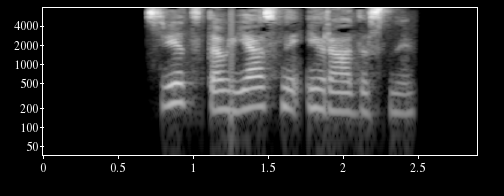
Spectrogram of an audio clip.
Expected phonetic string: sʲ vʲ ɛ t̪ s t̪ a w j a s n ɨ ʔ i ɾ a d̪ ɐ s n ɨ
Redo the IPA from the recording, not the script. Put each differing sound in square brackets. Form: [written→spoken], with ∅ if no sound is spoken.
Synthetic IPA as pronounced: sʲ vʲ ɛ t̪ s t̪ a w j a s n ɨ ʔ i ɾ a d̪ ɐ s n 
